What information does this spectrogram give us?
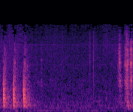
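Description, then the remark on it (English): Three sharp knocks on the wooden door of Condano's office in the morning, in quick succession, then a pause and another quicker cluster of knocks, clear with no one speaking. “A sad old biddy with a mop told me Condano was in his office, so I knocked on the door.”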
